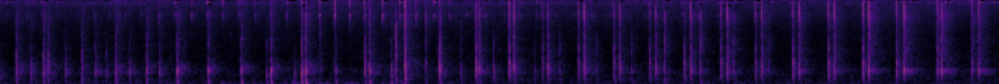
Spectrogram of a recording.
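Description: A small, empty clear plastic pouch is held up and tapped and crinkled with the plastic claws of a fursuit paw. A rapid, slightly uneven run of about fifty short, dry plastic taps fills the clip, each with a faint crinkle and almost no ring.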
